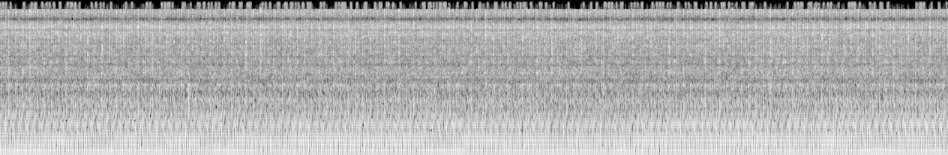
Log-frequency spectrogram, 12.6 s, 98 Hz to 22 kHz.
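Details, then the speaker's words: Mercruiser 3.0 marine engine with cracked block, running with water hooked up: warm deep idle with slightly uneven lope about three pulses a second, possible miss; owner suspects head gasket. Uneven idle. "hey Daddy it might be a head gasket see how well it's running right now when I turn the water on has a mire"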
